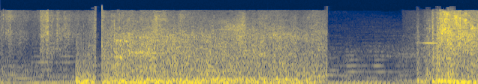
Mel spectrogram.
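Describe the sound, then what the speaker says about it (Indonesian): A heavy, booming dynamite blast in an alien nest erupts abruptly and rumbles on, briefly drops away, then a second roar swells back in. "melemparkan beberapa dinamit ke dalam sarang alien"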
